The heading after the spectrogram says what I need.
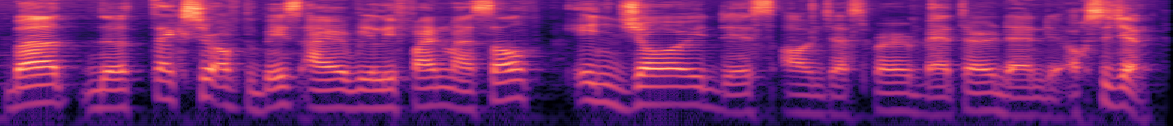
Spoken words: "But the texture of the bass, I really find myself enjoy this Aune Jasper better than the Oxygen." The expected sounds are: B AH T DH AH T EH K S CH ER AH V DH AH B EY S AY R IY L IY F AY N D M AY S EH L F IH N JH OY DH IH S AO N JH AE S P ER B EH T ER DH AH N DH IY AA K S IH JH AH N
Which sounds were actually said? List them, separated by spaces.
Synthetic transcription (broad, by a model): B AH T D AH T EH K S CH ER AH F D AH B EY S AY R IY L IY F AY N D M AY S EH L F IH N JH OY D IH S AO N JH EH S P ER B EH T ER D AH N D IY AA K S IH JH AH N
